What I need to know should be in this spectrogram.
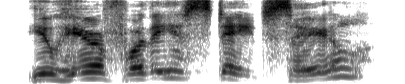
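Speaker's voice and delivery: put-on rasping, raspy elderly old man's voice. Reading a story aloud, voicing an old man at the door: raspy old man's voice. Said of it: "he said in a raspy voice".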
